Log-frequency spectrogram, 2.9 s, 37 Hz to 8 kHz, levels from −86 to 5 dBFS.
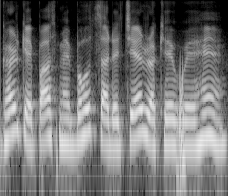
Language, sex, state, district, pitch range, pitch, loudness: Hindi, male, Arunachal Pradesh, Lower Dibang Valley, 150-180 Hz, 160 Hz, -12 LUFS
